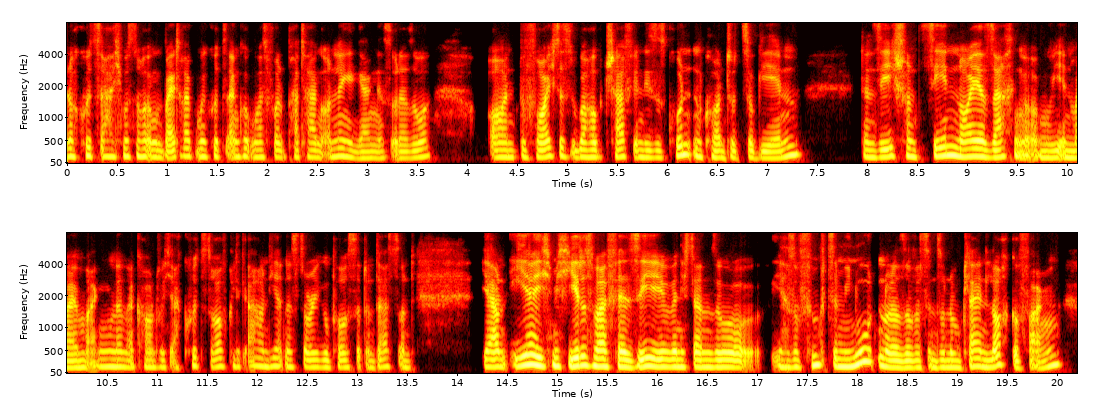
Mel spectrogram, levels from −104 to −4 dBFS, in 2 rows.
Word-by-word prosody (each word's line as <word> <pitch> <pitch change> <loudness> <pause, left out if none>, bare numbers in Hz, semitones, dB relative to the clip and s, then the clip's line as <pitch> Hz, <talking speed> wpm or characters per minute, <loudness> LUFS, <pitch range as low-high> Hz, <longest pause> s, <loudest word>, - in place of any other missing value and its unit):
noch 170 -1 -1
kurz 175 -1 -4
„Ah, 170 - -3
ich 165 +1 -7
muss 170 -2 -4
noch 170 - -2
irgend 155 -3 -2
'n - - -9
Beitrag 165 +5 -2
mir 165 0 -3
kurz 165 0 -7
angucken, 160 0 -4
was 155 0 -5
vor 155 - -4
'n - - -15
paar 160 - -9
Tagen 150 -3 -5
online 165 -1 -3
gegangen 135 0 -6
ist“, 140 - -12
oder 135 - -5
so. 155 +4 -3 0.6
Und 150 0 -3
bevor 155 0 -1
ich 175 +1 -4
das 175 -4 -5
überhaupt 155 +1 -2
schaffe, 165 0 -2
in 155 - -4
dieses 145 -1 -6
Kundenkonto 160 -8 -1
zu 150 +3 -5
gehen, 140 +10 -2 0.5
dann 155 -2 -3
sehe 155 +3 +1
ich 175 - -1
schon 160 -3 -2
10 185 +4 +3
neue 165 0 +5
Sachen 155 +3 -1
irgendwie 145 -2 -2
in 150 - -1
meinem 145 +1 0
eigenen 160 -1 -2
Account, 165 -2 -6
wo - - -6
ich 150 - -9
auch - - -13
kurz 180 -2 -9
draufklicke: 165 +1 -7
„Ah, - - -5
und 170 - -3
die 175 - -4
hat - - -6
'ne 165 - -3
Story 155 0 -4
gepostet, 150 0 -6
und 145 - -9
das 160 0 -6
und“ 145 - -8 0.7
ja, 160 -1 +3
und 165 - -2
ehe 195 +5 +7
ich 180 -3 +7
mich 175 -3 +4
jedes 180 +2 +7
Mal 170 -1 +7
versehe, 160 +1 +5
bin 160 0 +4
ich 155 - -2
dann 155 0 +1
so 155 -1 +2
ja, 160 - -4
so 160 +1 -3
15 195 -1 +1
Minuten 195 +5 +5
oder 145 -2 +4
so 145 +1 +1
was 150 +1 -5
in 150 - -2
so 155 - -2
'nem 150 -1 -1
kleinen 165 +2 +1
Loch 170 +6 +1
gefangen. 170 +9 -2
160 Hz, 250 wpm, -23 LUFS, 150-170 Hz, 0.7 s, ehe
